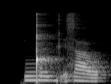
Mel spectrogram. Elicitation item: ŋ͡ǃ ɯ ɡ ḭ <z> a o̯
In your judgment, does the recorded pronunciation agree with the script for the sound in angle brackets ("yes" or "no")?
yes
